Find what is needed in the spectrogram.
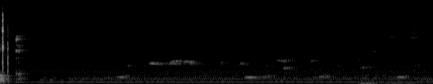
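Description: A single mouse click at the very start, then near silence: room tone with a steady low hum and a few faint small ticks.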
